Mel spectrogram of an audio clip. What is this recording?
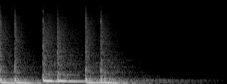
Music > Solo percussion
105 BpM - Tom Fill 80's - 04
I just had some fun coming up with a few ideas on my drum kit. I used a Mapex Armory kit with tom sizes of 10", 12", 14", a kick with 20" and a snare with 14"x5,5".
pop, fill-in, drum-fill, loop, rock, toms, roomy, acoustic, drumloop, Drums, indie, retro, natural-sound, drum-loop, Fill, 105bpm, 80s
